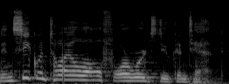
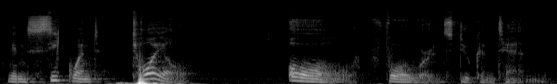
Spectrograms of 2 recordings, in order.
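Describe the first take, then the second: First: The word all is not stressed. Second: The word all is stressed. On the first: The speaker calls it wrong. "He was just sitting there reading" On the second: The speaker calls it right. "Always stress the word all"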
